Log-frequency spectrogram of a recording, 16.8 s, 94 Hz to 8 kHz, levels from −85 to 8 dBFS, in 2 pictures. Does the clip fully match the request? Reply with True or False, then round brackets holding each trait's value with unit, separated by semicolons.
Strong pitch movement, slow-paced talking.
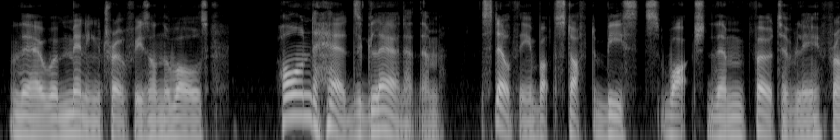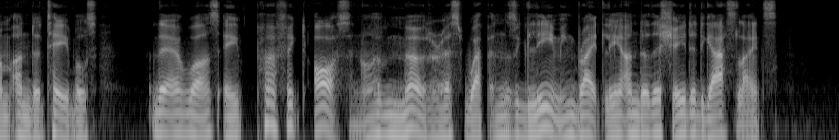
False (3.4 semitones; 130 wpm)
